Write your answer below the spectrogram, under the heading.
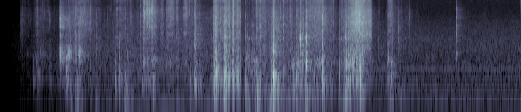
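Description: A cardboard shipping box opened by hand: flaps pulled back and crumpled packing paper handled, in irregular rustling, scraping and crinkling strokes that stop about six seconds in.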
